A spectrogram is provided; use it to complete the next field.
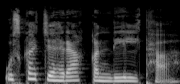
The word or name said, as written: कंदिल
